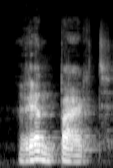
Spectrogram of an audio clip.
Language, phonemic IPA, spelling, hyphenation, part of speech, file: Dutch, /ˈrɛn.paːrt/, renpaard, ren‧paard, noun, Nl-renpaard.ogg
- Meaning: a racehorse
